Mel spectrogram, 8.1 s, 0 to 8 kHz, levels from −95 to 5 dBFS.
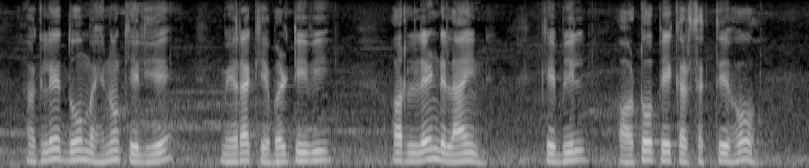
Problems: none marked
